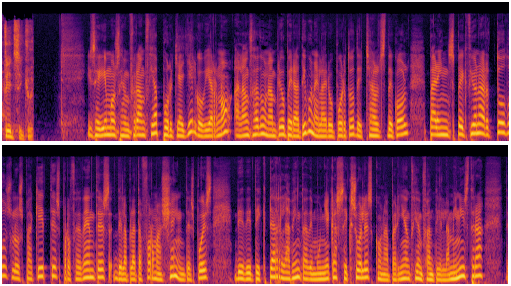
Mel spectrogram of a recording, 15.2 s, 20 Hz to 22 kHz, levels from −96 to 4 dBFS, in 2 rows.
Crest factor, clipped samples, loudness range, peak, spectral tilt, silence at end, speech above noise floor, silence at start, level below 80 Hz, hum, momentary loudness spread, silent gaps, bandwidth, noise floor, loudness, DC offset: 10 dB; under 0.1%; 2 LU; -2 dBFS; -6.5 dB/octave; 0 s; 25 dB; 0 s; -38 dBFS; none; 5 LU; none; 15 kHz; -37 dBFS; -12 LUFS; under 0.1%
